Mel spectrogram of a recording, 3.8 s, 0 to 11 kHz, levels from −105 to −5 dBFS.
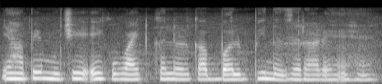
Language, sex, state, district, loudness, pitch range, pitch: Hindi, female, Arunachal Pradesh, Lower Dibang Valley, -17 LUFS, 195-225 Hz, 205 Hz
